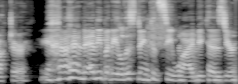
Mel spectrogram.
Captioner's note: laughs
